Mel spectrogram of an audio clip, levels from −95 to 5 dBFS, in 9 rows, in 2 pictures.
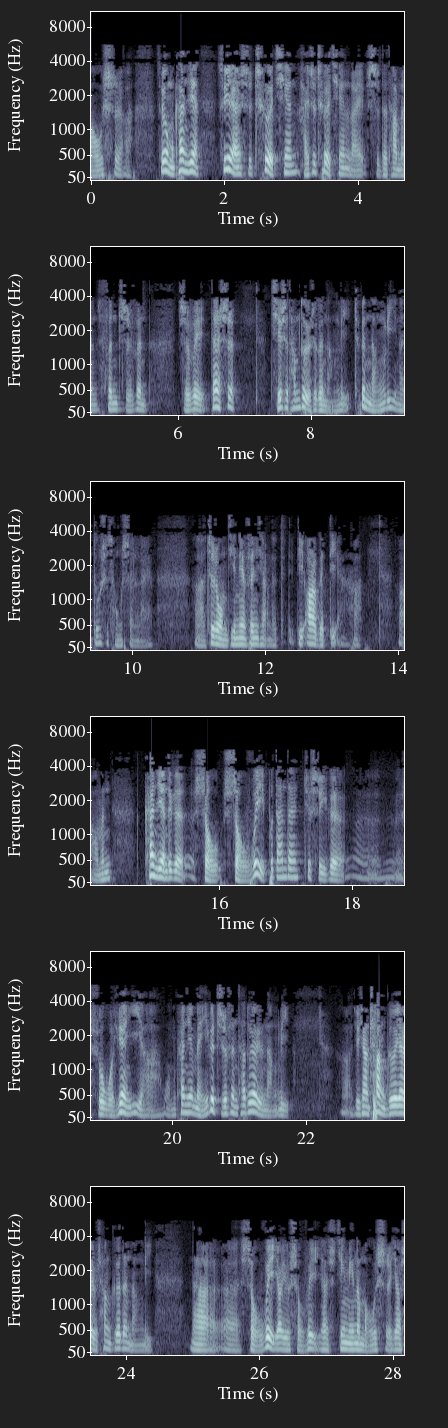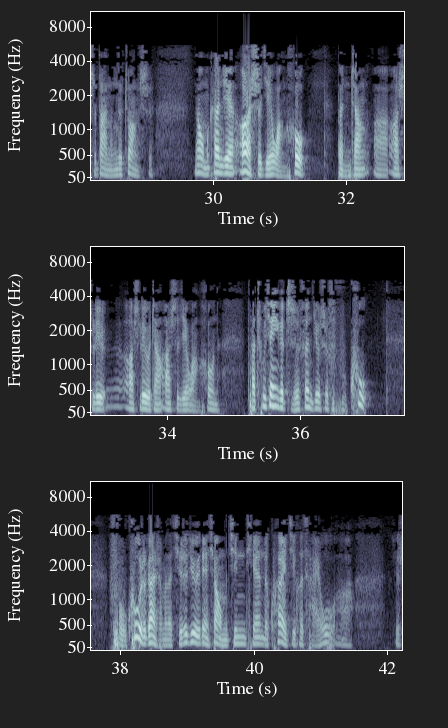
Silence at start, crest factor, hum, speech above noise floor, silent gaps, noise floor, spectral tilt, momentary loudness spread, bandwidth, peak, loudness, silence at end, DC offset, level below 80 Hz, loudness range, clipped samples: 0 s; 20 dB; none; 28 dB; none; -48 dBFS; -9.5 dB/octave; 17 LU; 5.8 kHz; 0 dBFS; -20 LUFS; 0 s; under 0.1%; -46 dBFS; 7 LU; under 0.1%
